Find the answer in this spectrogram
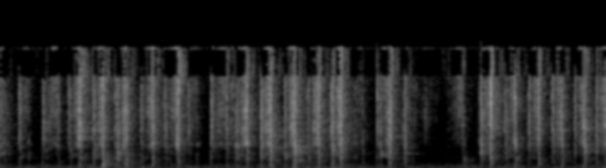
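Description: A deck of reading cards being shuffled by hand: a run of quick, irregular card clicks, with a brief lull a little after four seconds in.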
